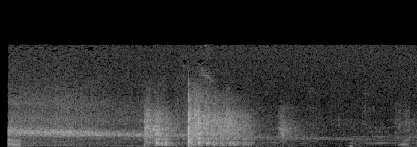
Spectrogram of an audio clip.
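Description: Gunshots from a shooting range: two sharp shots about half a second apart, each trailing off in an echo, then a couple of fainter pops.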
